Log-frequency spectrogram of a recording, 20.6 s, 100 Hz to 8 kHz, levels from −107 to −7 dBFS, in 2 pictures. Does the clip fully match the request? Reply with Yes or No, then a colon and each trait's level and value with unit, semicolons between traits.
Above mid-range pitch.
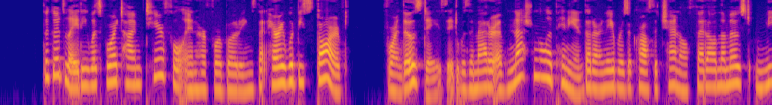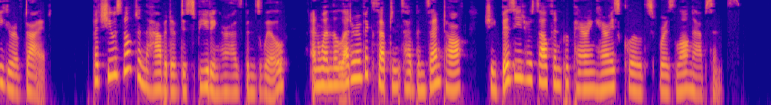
Yes: high, 215 Hz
